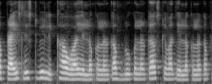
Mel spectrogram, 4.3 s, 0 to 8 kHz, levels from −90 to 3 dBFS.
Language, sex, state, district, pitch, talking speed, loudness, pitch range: Hindi, female, Haryana, Rohtak, 185 Hz, 240 wpm, -18 LUFS, 175-200 Hz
